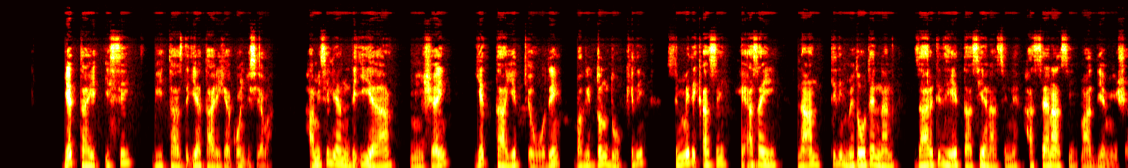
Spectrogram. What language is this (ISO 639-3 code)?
wal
